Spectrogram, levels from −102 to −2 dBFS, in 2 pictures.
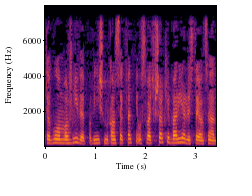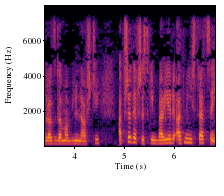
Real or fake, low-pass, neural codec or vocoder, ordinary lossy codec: real; 7.2 kHz; none; none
